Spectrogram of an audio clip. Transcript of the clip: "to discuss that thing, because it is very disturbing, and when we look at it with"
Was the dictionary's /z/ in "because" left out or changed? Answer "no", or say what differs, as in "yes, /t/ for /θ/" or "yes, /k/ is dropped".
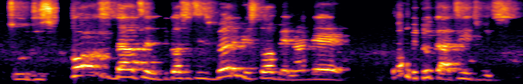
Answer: yes, /s/ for /z/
